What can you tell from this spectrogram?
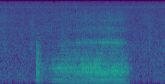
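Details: Man snoring in Amsterdam, likened to a train: a single long, low, rattling snore on the in-breath, with quiet room noise before and after.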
